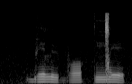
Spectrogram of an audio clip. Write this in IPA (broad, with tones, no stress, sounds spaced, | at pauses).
b e˦ l ʉ˧ b ɔ˦ | ŋ͡ǀ e˦˨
